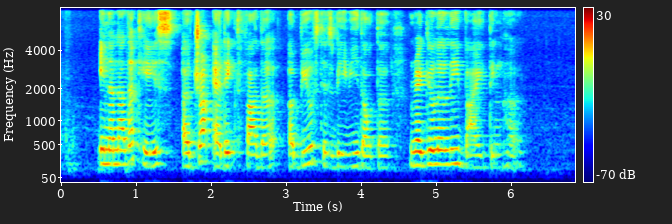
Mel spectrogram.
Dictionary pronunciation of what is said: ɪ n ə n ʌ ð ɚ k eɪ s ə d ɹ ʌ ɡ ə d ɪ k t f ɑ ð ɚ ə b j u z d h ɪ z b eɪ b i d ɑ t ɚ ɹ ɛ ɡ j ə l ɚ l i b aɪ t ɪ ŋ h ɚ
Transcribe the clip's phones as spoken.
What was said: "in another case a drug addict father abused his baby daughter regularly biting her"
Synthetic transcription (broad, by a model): ɪ n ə n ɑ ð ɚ k eɪ s ə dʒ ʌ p ə d ɪ k t f ɑ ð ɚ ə b j u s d h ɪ s b eɪ b i d ɑ t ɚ ɹ ɛ ɡ j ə l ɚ l i b aɪ t ɪ ŋ h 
